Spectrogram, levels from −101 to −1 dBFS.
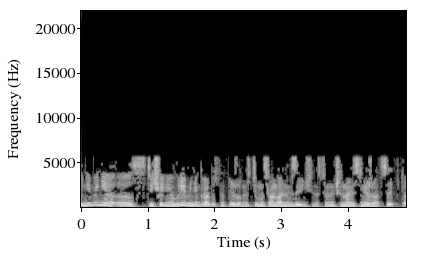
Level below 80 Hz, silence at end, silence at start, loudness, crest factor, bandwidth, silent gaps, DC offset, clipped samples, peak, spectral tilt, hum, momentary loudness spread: -44 dBFS; 0 s; 0 s; -20 LUFS; 14 dB; 6 kHz; none; under 0.1%; under 0.1%; -6 dBFS; -5 dB/octave; none; 5 LU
